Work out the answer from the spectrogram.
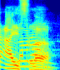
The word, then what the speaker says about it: aisle: Jadi begini teman-teman, ini kan tulisannya aisle. Aisle ya tulisannya. Tapi cara bacanya bukan aisle tapi aisle. Aisle ya, itulah bahasa Inggris ya. Aisle. Bahasa Inggris itu nyebelin banget ya, tulisannya aisle kok dibaca aisle.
